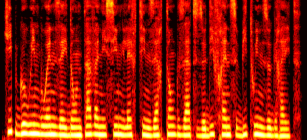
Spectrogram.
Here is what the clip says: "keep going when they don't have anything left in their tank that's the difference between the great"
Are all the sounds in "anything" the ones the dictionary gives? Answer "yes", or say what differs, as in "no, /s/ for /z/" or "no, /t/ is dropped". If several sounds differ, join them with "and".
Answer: no, /s/ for /θ/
